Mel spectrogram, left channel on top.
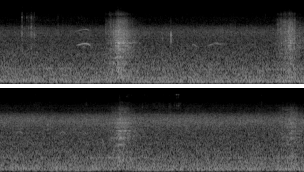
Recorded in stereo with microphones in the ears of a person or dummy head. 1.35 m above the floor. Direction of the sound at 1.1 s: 70° left (ahead or behind).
